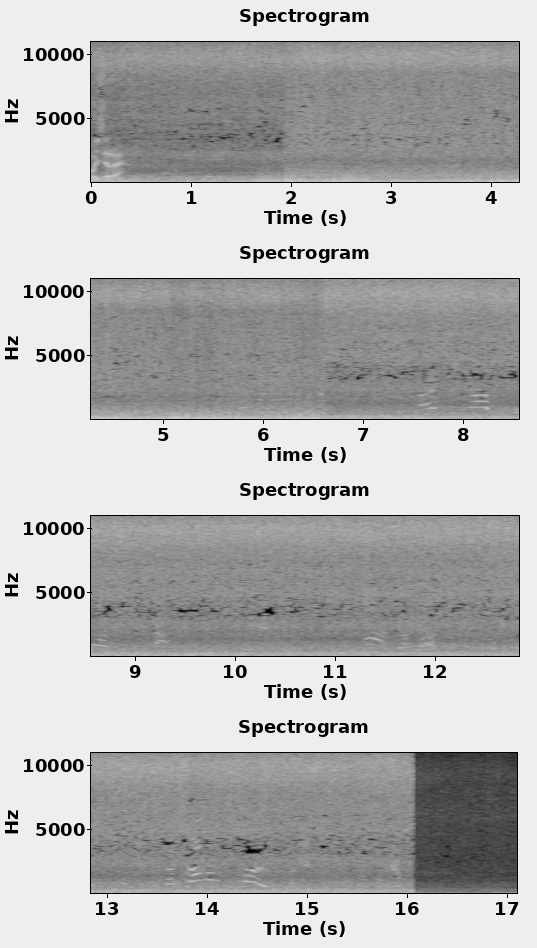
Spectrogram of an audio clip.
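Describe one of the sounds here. Water rushes and churns loudly through a lock.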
